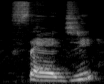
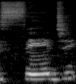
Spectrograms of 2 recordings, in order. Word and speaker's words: sede: e ele já tem um um som mais aberto por com som de acento circunflexo, significa secura, necessidade de ingerir líquido. Perceba que sede e sede ambos se escrevem da mesma forma, mas a pronúncia muda, tá?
